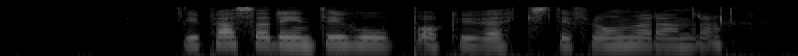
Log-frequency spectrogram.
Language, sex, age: Swedish, female, 29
